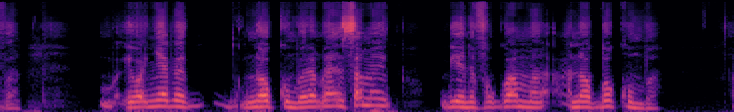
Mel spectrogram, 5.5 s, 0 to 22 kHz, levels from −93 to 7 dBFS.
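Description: Opus compression, running through the whole clip, is the likely cause of the plainly audible damage here. The codec stays in its music-style CELT mode and keeps the full band, with content reaching about 20.1 kHz. Starved of bits, it rebuilds band energies by folding lower bands upward or filling them with noise, which fits a rate near 16 kbps. The speech sounds rough and grainy, with noisy texture replacing clean harmonics.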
